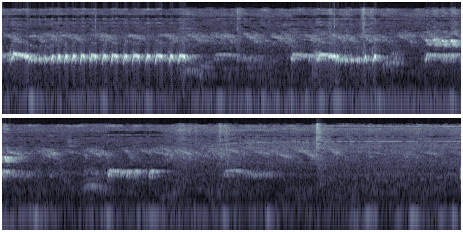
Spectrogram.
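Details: Local zebra dove with a rare, unique rhythm, giving a lure song. Fast trilled coos open loudly, then separate rolling coo phrases repeat with gaps, fading toward the end beside faint chirps and a low hum.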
